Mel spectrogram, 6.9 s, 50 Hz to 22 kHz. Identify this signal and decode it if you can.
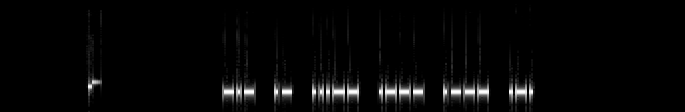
Morse code, heard as a keyed tone, about 36 wpm, spaced as for 25 wpm, 700 Hz. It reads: KA3JJR
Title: USA Call Signs - 6 Characters - 2x Character Spacing - 35wpm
